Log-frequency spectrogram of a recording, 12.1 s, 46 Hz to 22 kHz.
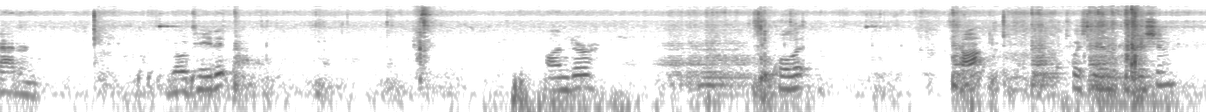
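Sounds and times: hose scrape: 6.5s - 11.7s.

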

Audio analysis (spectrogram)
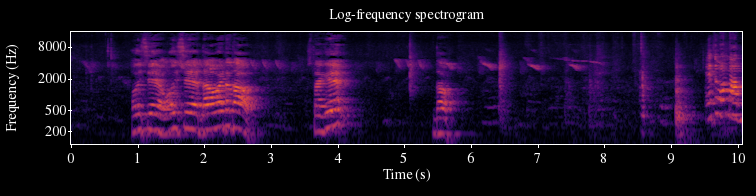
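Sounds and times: falling bird chirps: 0.0s - 9.6s.

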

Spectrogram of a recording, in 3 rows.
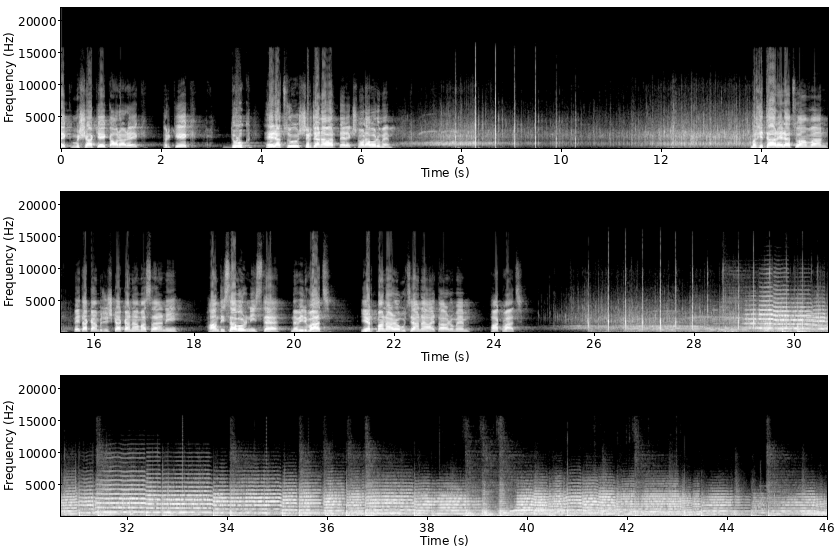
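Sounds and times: man's hands clapping: 6.7s - 14.1s, 24.9s - 30.8s
audience applause: 6.7s - 14.2s, 24.9s - 31.7s, 39.6s - 43.4s
military brass band playing: 26.2s - 46.0s.

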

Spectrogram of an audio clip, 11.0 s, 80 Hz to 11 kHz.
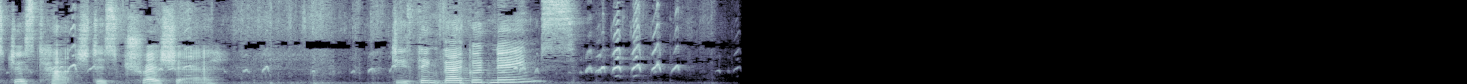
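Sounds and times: goslings peeping: 0.0s - 5.6s.

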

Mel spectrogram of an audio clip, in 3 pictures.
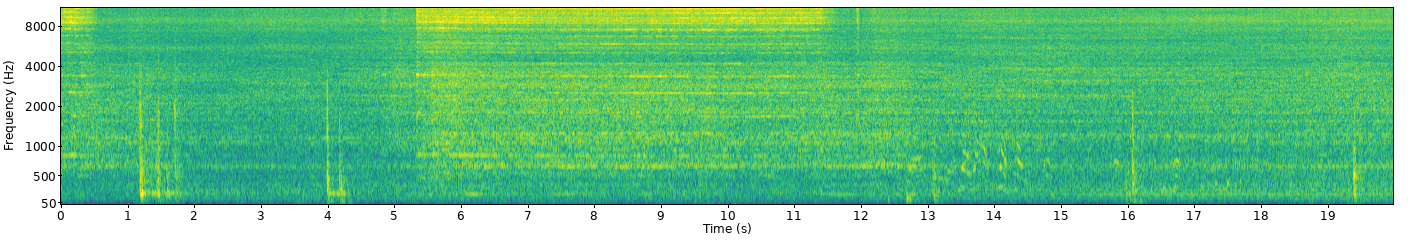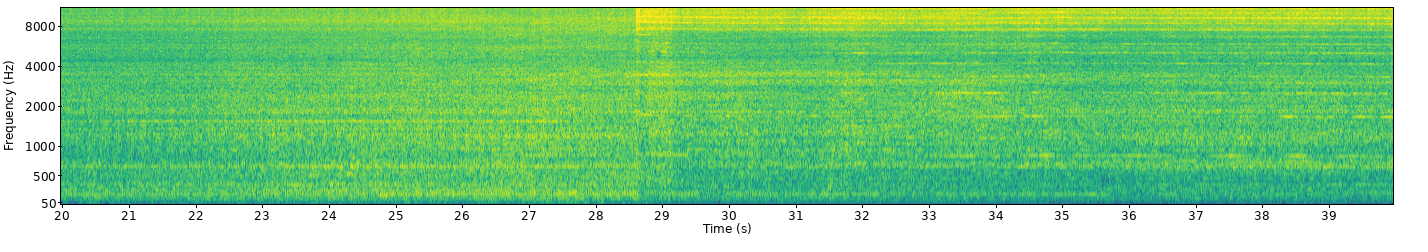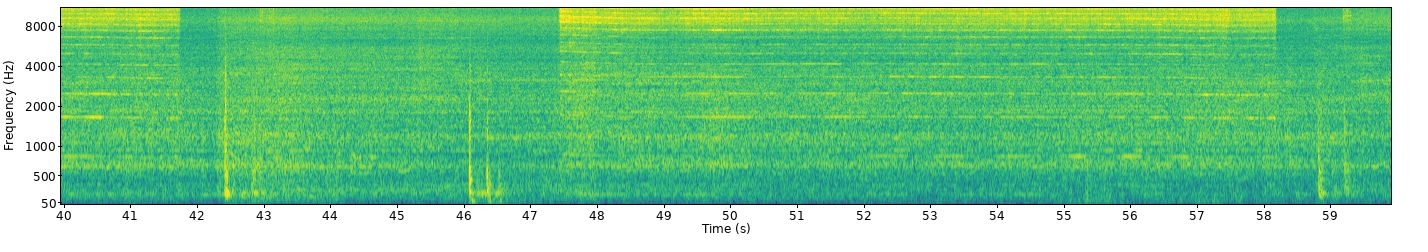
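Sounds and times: band sawmill running: 0.0s - 59.9s
saw blade cutting wood: 0.0s - 59.9s
short knocks: 16.0s - 16.4s, 19.4s - 19.7s, 46.0s - 46.8s.

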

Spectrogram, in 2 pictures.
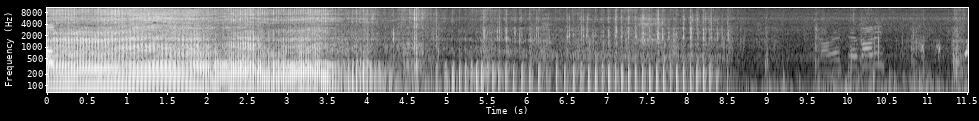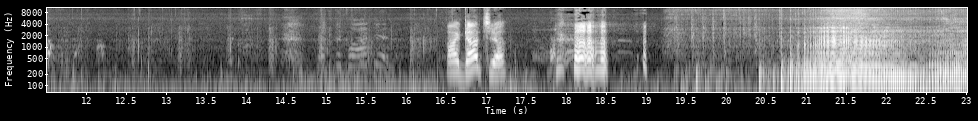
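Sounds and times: atv engine revving and idling: 0.0s - 8.6s, 19.6s - 23.0s.

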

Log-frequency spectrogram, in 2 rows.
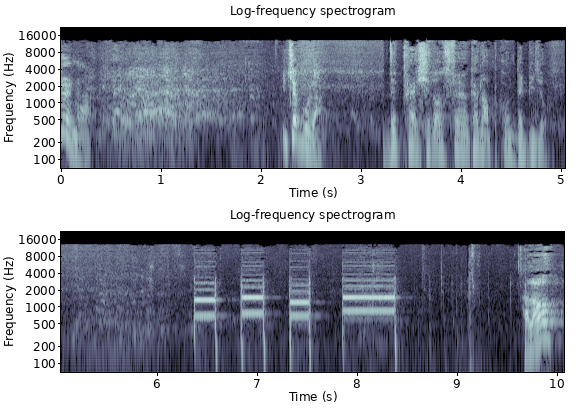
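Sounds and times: touch-tone keypad beeps: 6.4s - 8.6s.

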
